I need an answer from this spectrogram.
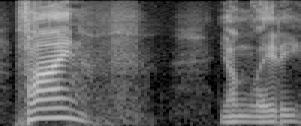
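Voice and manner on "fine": higher, louder, clipped; curt fine. Retold or imitated. Group member cutting in, curt and fed up. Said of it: "another group member".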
